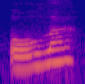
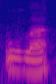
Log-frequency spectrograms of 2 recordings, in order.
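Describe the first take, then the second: First: The name starts with an 'oh' vowel. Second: The name starts with an 'oo' vowel. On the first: The speaker calls it wrong. "for the longest time I was saying Ola" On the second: The speaker calls it right. "but it's pronounced Ulla"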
